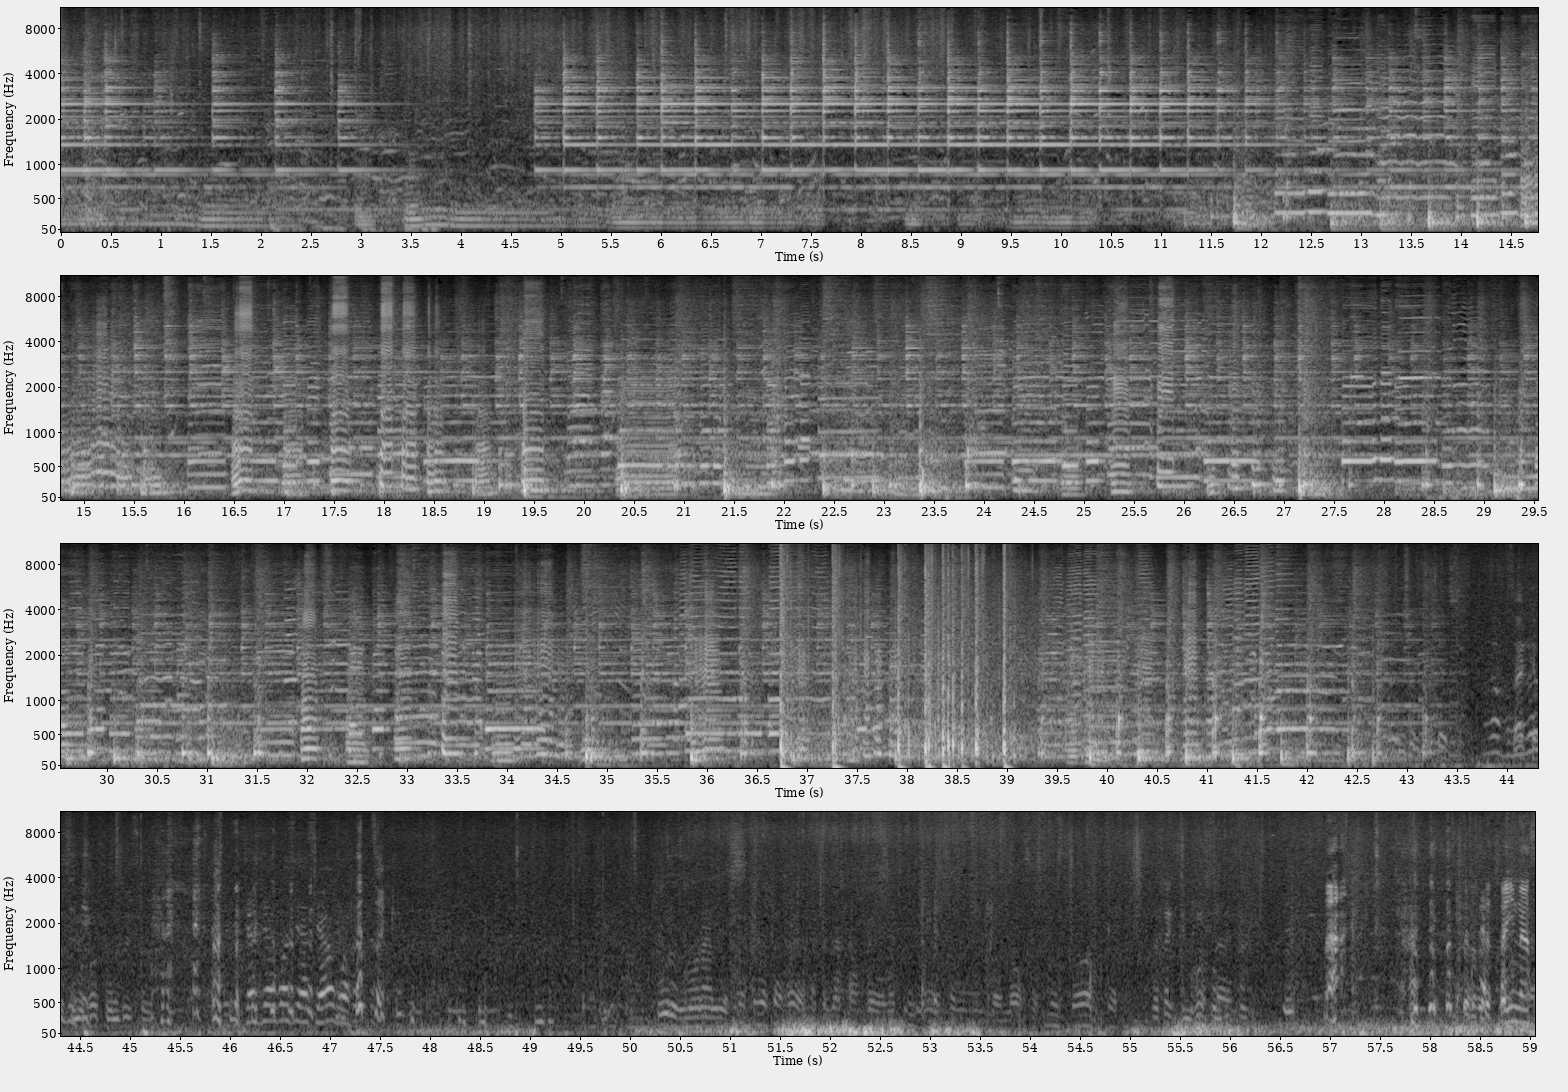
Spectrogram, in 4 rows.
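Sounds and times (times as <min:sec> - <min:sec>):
brass band music: 0:00.0 - 0:44.4.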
